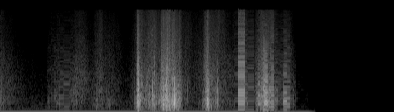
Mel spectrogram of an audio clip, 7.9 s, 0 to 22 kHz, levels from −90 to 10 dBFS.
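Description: From 0.86 to 1.48 s and 4.58 to 6.28 s, robotic sound from repeated short buffers gives a stiff 100 Hz buzz, likely a 10 ms chunk looping while most of the real audio is skipped.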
